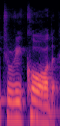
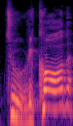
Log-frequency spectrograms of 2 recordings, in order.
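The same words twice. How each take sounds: First: "to record" stressed on "cord"; right way: "to record", stress on "cord"; correct stress on second syllable. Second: "to record" stressed on "re", like the noun; wrong way: "to record" with stress on "re"; wrong stress on first syllable. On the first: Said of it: "Donc ici, la seconde". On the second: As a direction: punch "re" in "to record" as the mistake. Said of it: "la personne ne vous comprend pas". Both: Shown as a demonstration.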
